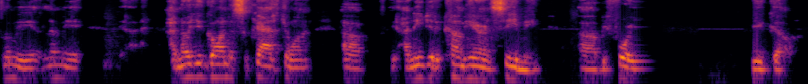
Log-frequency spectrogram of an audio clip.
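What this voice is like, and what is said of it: Soft quoted voice. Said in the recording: “in his soft voice”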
